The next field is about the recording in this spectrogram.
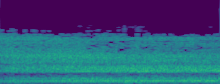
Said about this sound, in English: there's a car coming along the road.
